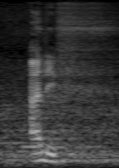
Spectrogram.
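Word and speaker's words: ألف: আলিফে কোন টান হবে না। আলিফ আলিফের উচ্চারণের শেষে ফ উচ্চারণ হবে। কিন্তু বাংলার খর মতো নয় বরং সামনের দুটো দাঁত ঠোটের উপরে কামড় পড়বে। আর সাথে সাথে একটু হাওয়া বের হবে।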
